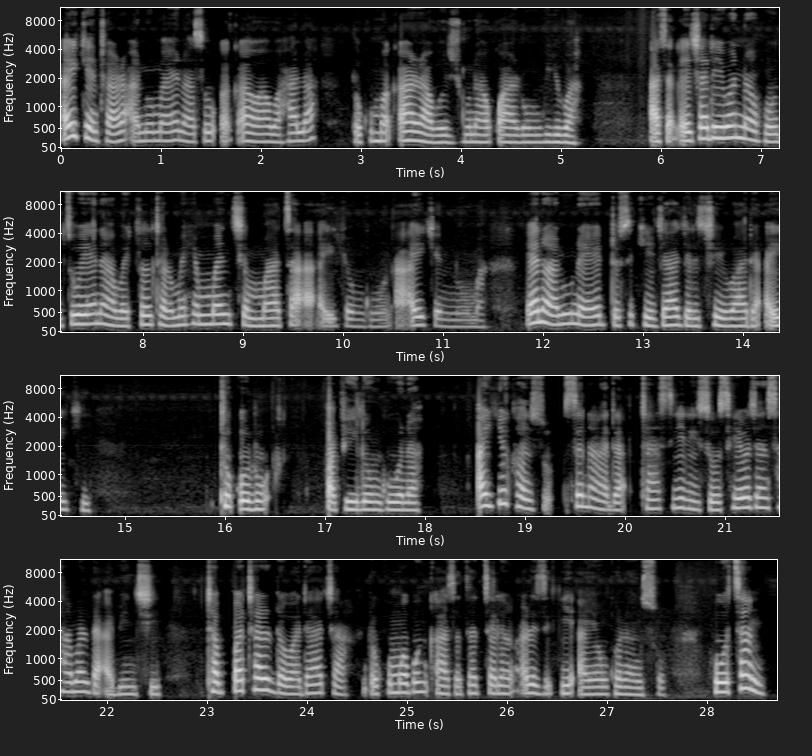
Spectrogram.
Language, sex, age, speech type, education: Hausa, female, 46-60, spontaneous, tertiary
